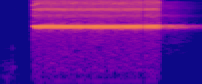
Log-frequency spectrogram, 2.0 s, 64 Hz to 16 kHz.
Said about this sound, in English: sound the whistle. It's time for our 2-minute drill. Just making sure. I sound the whistle, and then I go first, right?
